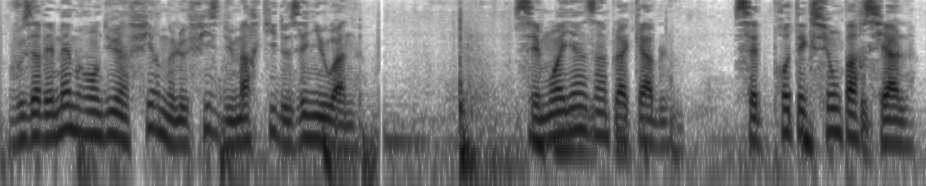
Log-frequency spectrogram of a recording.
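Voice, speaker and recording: A bold young imperial cook played by a man speaks in a cocky, teasing way at a medium pitch. It is dramatized dubbing, set over a clearly noisy sound bed. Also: moderate pace, natural voice. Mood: scheming. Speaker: voice actor in a dubbed drama. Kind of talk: dramatized dubbing with inner monologue.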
